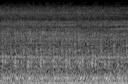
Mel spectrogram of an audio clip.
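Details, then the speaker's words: Subaru engine just after an alternator replacement, now charging above its old 13.3 V: a quick light ticking knock over a steady idle from the back of the engine, off-center. Louder at start after sitting overnight; cause unconfirmed. "Yeah, that noise is definitely coming from the back side of this motor. I can hear it back here."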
